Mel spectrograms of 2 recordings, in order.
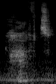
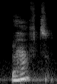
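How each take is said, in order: First: Much softer, almost to herself; soft repeat. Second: Said in the usual way. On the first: Shown as a demonstration. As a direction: let it fall away quietly. Repeats the insistence twice.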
